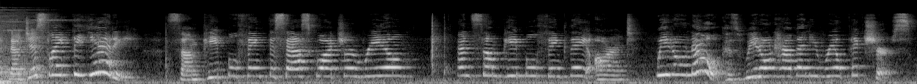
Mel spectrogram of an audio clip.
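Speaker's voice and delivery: put-on bright, high teacher voice for kids; lively storytime voice. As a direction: sell the mystery to little listeners. Animated reading to children.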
